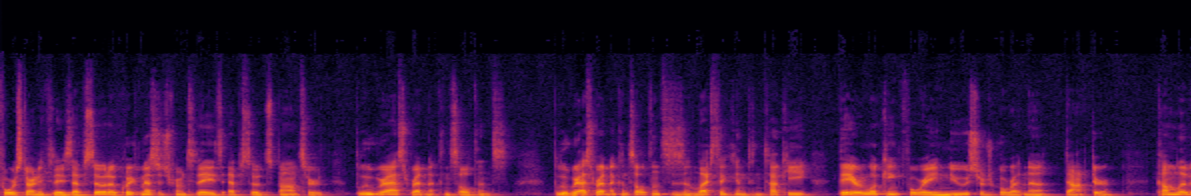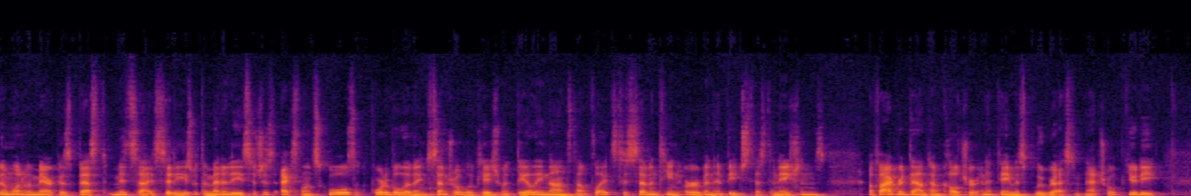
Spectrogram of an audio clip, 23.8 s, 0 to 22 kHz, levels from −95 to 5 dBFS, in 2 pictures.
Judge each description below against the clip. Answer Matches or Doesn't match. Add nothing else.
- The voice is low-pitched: Matches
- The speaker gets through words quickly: Doesn't match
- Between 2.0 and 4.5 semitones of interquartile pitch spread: Matches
